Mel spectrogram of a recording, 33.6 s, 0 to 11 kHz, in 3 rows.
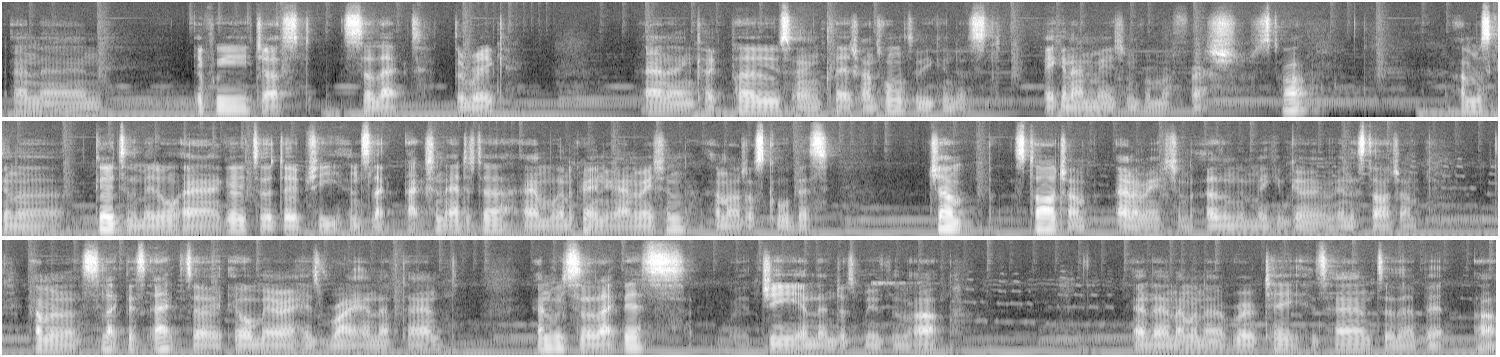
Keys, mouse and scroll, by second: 0.0 click, 0.9 scroll, 1.1-1.7 scroll up 7, 1.7-2.4 middle drag, 2.3 scroll, 2.4-3.8 scroll up 2, 4.3 click, 5.4 a, 8.8-10.0 drag, 8.8-9.4 scroll down 3, 9.4 middle click, 10.0 KP_1, 10.3-10.8 scroll up 4, 10.8-12.7 shift+middle drag, 17.0-21.6 drag, 24.3 click, 28.8 g, 32.9 r.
